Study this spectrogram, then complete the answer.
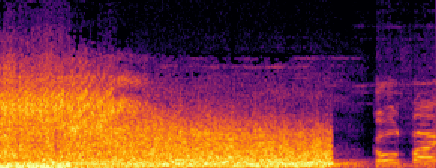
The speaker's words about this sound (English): I guess by watching this, the lasers inside the TIE fighters can swivel. Because you can see the lasers tracking.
